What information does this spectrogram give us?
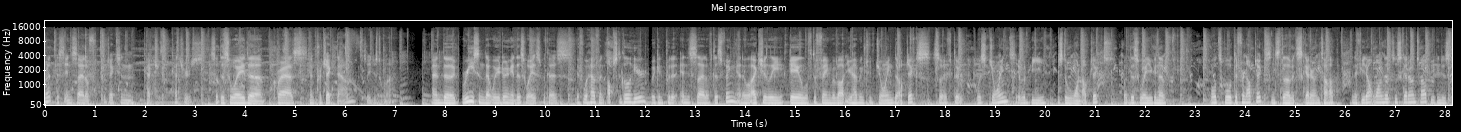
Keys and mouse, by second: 3.2 click, 5.3 Tab, 6.1 a, 6.7 s, 8.2 shift+a, 10.5 middle click, 13.4 s, 15.0 click, 15.0 right click, 15.4 s, 17.3 ctrl+j, 18.4 g, 19.8 click, 20.1 g, 21.0 ctrl+z, 22.5 g, 22.8 z, 24.2 middle click, 24.3 click, 24.5 g, 24.6 y, 25.9-28.1 middle drag.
